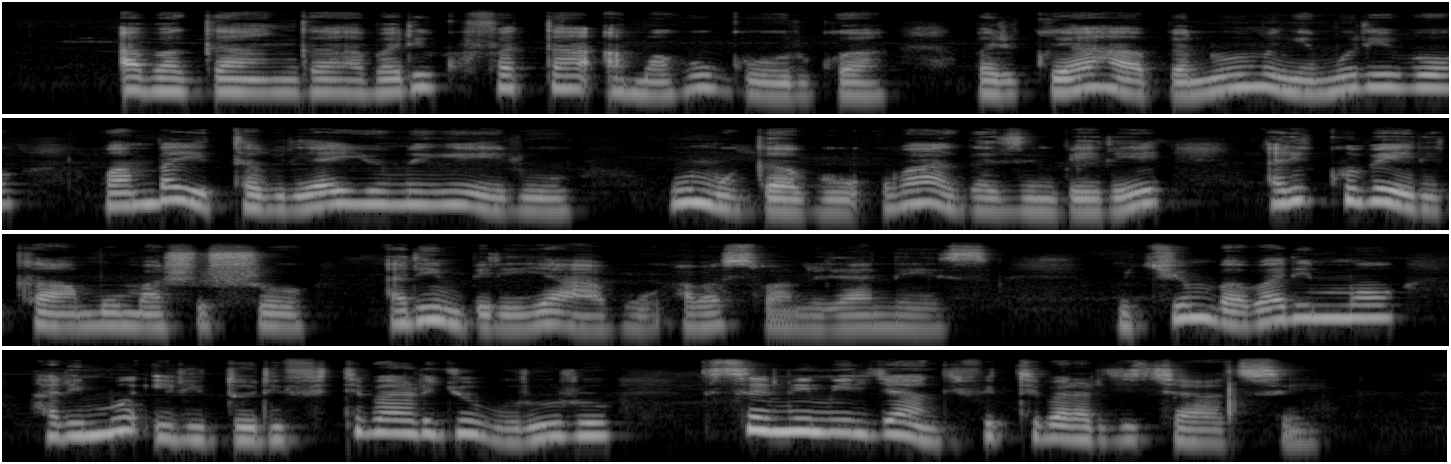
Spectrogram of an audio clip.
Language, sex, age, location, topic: Kinyarwanda, female, 18-24, Kigali, health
